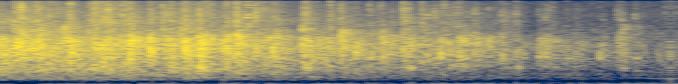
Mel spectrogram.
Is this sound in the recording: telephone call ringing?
no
